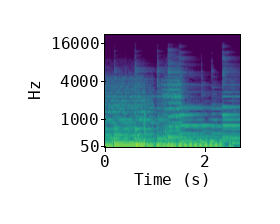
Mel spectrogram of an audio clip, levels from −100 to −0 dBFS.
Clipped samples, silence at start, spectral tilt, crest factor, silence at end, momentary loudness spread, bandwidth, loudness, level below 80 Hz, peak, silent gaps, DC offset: under 0.1%; 0 s; -8.5 dB/octave; 14 dB; 0 s; 7 LU; 6.6 kHz; -26 LUFS; -28 dBFS; -10 dBFS; none; under 0.1%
